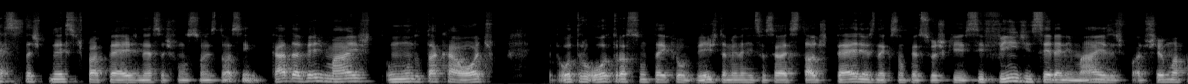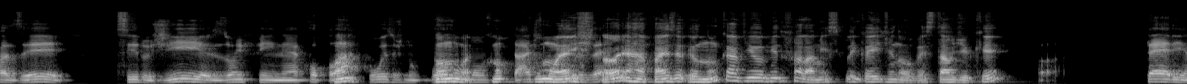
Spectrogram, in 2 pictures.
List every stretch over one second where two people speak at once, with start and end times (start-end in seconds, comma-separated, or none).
16.2-18.1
